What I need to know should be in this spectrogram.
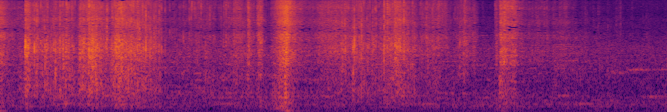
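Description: Plastic wrapping crinkles and rustles as cloth packets are handled.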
